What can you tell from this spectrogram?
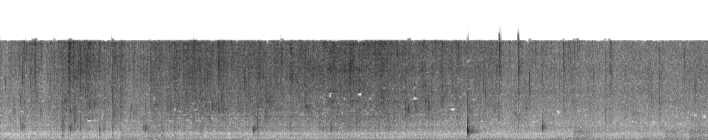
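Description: Minced garlic sizzling in hot oil in a wok, fried to dark brown, a steady hiss with scattered crackles and one sharper pop a little past halfway.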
